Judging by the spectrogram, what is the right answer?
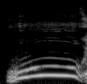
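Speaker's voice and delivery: squealed ooh, way up high; a goofy troll's squeaky ooh. Acted. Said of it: "the second one goes".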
